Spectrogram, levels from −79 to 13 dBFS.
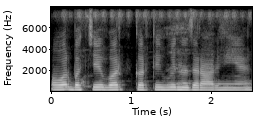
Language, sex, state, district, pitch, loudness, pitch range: Hindi, female, Bihar, Supaul, 210 Hz, -14 LUFS, 190-215 Hz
